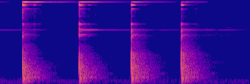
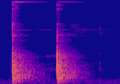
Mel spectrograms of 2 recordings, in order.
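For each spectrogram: First: brittle silicon shattering under a hammer. Second: brittle carbon that breaks when hammered.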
